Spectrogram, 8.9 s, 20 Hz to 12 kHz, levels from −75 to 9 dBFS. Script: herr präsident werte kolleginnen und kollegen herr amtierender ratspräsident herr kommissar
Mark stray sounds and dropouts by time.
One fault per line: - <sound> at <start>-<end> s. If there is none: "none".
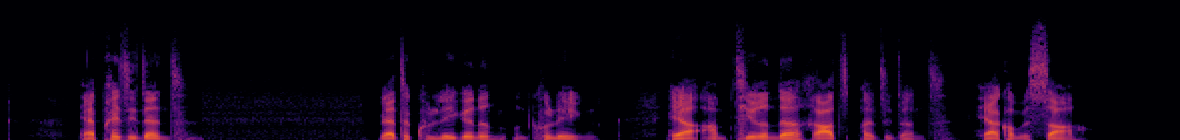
none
